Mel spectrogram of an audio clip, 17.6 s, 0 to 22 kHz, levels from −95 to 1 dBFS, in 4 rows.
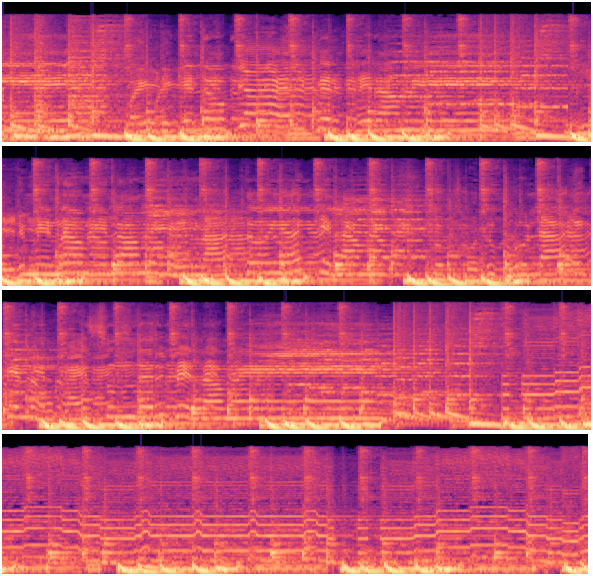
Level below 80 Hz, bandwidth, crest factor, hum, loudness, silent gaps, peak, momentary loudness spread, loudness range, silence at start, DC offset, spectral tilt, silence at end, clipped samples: -16 dBFS; 16.5 kHz; 10 dB; none; -11 LUFS; none; 0 dBFS; 4 LU; 1 LU; 0 s; under 0.1%; -5 dB/octave; 0 s; under 0.1%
